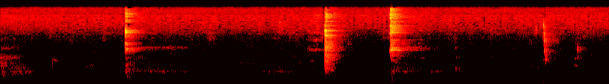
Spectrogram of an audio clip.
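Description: A few sharp clicks of a metal fork on a ceramic plate, three clear taps and two fainter ones near the end, against near silence.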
